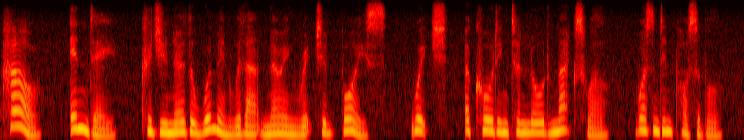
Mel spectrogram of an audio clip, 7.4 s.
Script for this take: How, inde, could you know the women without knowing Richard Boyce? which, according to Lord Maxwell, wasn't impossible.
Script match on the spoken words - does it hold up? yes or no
yes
